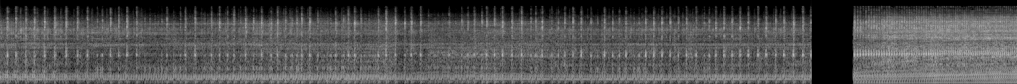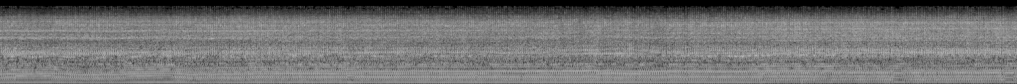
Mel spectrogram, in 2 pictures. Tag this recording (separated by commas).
Engine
